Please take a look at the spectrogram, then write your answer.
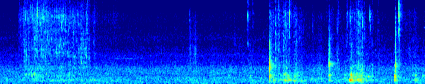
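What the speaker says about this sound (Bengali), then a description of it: "এবার পরিমাণ মতো জল দিয়ে দিচ্ছি" Water is poured over chopped ash gourd and mung dal in an unlit pressure cooker: a steady splashing trickle for a couple of seconds, then quiet, followed by a few sharp clinks and knocks.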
